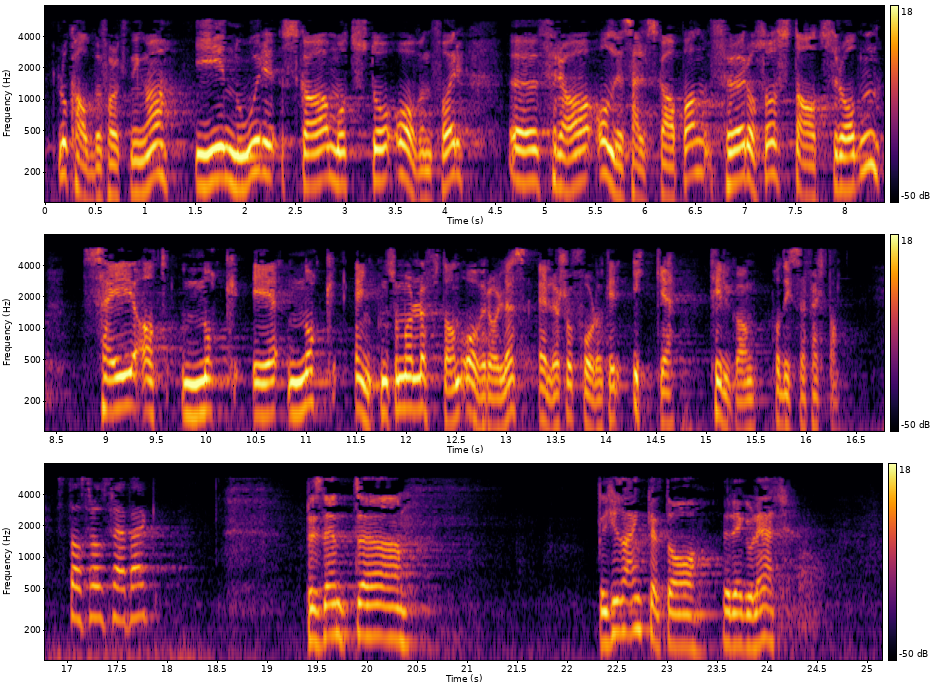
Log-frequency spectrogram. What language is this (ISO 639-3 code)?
nor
